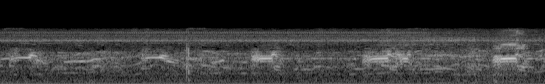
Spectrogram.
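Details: Geese honking on a pond in Arkansas around sundown on an October evening, about 7:20 p.m.; single nasal honks spaced roughly a second apart over a steady background hum.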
